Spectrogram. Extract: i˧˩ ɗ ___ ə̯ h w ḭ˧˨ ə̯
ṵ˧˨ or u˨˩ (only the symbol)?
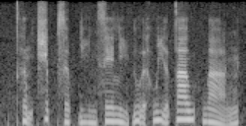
ṵ˧˨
